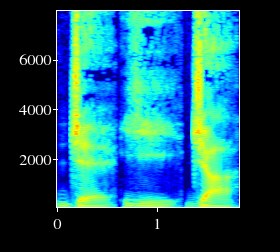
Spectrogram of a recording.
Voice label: "jeyija", concat syllables; Affixing experiment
